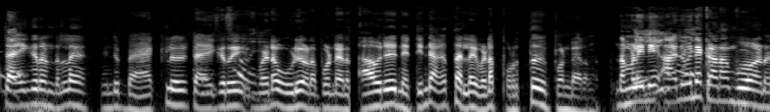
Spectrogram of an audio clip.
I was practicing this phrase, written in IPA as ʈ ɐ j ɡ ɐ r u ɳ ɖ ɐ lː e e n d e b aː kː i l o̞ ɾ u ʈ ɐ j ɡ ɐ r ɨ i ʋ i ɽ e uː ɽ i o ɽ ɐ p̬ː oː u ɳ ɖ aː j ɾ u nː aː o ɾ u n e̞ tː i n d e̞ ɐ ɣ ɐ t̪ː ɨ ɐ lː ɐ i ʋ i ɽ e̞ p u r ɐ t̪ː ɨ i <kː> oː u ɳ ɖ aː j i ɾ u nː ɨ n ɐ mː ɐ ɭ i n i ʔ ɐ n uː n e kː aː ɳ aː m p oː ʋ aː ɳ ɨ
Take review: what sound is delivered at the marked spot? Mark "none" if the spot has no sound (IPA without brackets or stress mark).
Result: pː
